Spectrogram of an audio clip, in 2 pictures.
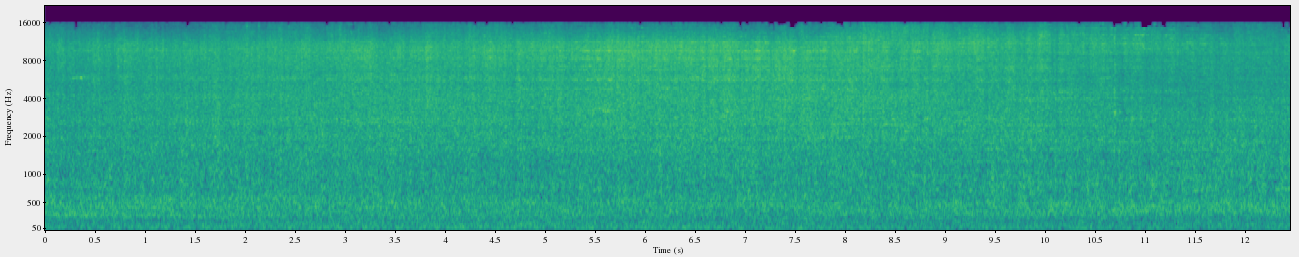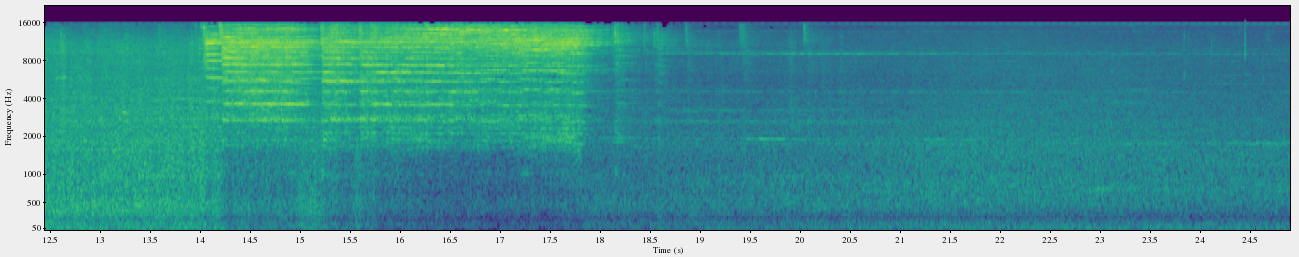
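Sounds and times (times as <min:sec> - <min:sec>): freight train rumbling on rails: 0:00.0 - 0:24.9
high-pitched wheel squeal: 0:14.1 - 0:18.3.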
